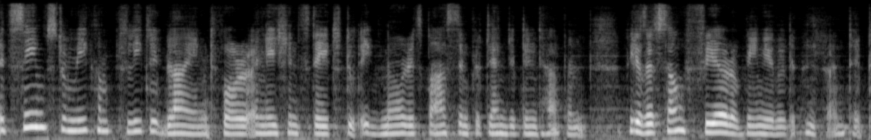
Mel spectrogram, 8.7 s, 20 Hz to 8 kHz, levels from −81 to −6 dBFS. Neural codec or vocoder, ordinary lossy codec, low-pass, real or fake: codec, 24 kHz, 1 kbps, SNAC; AAC, 48 kbps; 7.2 kHz; fake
